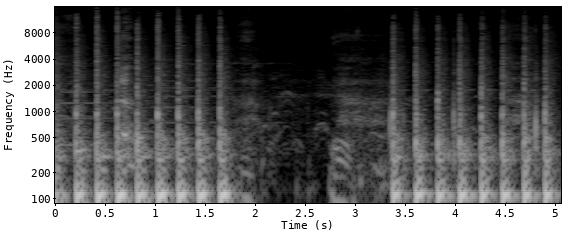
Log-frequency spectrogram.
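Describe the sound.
Rapid, insistent knocking on a door: two long runs of loud, evenly spaced raps separated by a short pause in which a voice speaks.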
